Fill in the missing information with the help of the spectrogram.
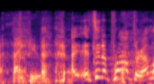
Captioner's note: laughter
